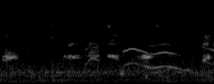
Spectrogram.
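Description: Faint, high-pitched animal calls: a few short ones, then a longer wavering call rising and falling in pitch about a second in.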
